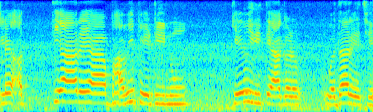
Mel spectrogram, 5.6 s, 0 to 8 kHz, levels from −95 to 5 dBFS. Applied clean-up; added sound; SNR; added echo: none; none; none; none.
